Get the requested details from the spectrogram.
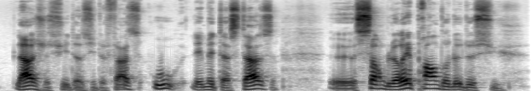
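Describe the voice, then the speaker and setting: Over a very clean recording with a silent background, a man with vocal fry speaks very slowly at a medium pitch, his intonation lively. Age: 70s. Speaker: cancer patient. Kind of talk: testimony. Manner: halting, many hesitations.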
